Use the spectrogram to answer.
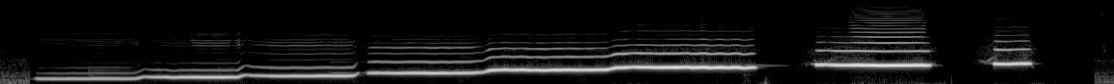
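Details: Two months after surgical removal of a vocal fold polyp, the voice onset delay now occurs at a much higher pitch, with much less white noise during soft phonation; voice onset delay at high pitch.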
